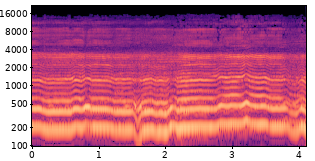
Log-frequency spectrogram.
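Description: A male elegy reciter's voice, amplified through a microphone, chanting a mourning lament in long, held, ornamented notes. The pitch wavers throughout and dips briefly about one and a half seconds in.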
